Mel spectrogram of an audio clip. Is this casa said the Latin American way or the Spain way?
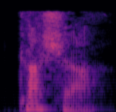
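Spain. The S is not a plain hissing sibilant. "But in Spain, they say casa"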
